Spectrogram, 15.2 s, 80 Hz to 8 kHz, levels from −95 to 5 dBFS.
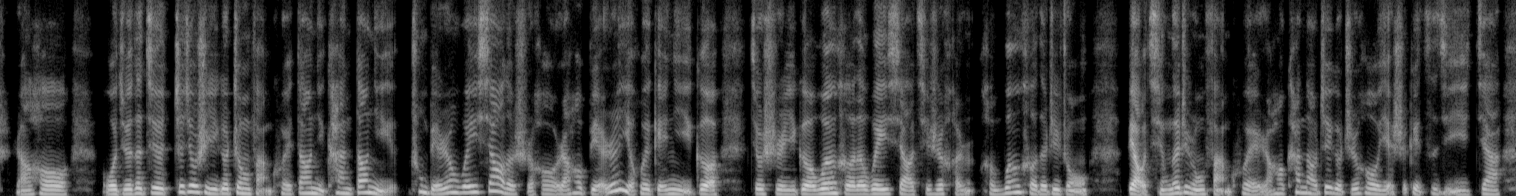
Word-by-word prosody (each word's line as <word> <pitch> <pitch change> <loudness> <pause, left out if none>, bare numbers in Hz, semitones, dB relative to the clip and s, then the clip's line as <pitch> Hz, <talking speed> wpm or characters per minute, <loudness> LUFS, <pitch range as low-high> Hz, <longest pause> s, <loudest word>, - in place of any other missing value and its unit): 然 165 - -3
后 170 -2 +1 0.3
我 175 0 +3
觉 185 +1 +1
得 205 - +4
这 205 0 +3
这 255 +6 -1
就 260 0 +4
是 245 -4 0
一 190 -2 +3
个 195 0 +3
正 200 -1 +1
反 - - -6
馈。 185 - -5
当 210 +1 0
你 205 - +1
看 215 -7 -3
当 235 +3 +2
你 300 +5 -2
冲 265 -3 0
别 175 -6 0
人 235 +6 +1
微 245 +1 +3
笑 280 +2 +1
的 190 -4 0
时 150 -4 -6
候， 175 -1 -5
然 165 +1 -1
后 220 0 -3
别 180 -2 -1
人 315 +5 +3
也 285 - +4
会 190 -2 0
给 170 -1 -2
你 180 -1 +1
一 - - -2
个 175 -2 +3 0.3
就 185 - +1
是 180 -2 -1
一 165 - -2
个 170 -1 +4
温 200 +3 +5
和 175 -4 +1
的 175 0 +4
微 185 0 +4
笑， 185 -3 -1
其 160 +3 -7
实 180 +1 -1
很 300 +10 -7
很 170 -3 -7
温 235 +5 +1
和 190 -8 -1
的 170 0 +1
这 180 -1 +1
种 - - -2 0.4
表 - - +6
情 175 0 -2
的 210 - +3
这 235 - 0
种 175 -2 +2
反 - - -3
馈， 180 -6 -4
然 - - -6
后 195 - -3
看 240 +3 -3
到 190 -5 -2
这 230 -3 0
个 185 - +1
之 190 +1 -2
后 200 -3 0
也 165 - -2
是 - - -6
给 - - -3
自 190 - -9
己 - - -7
一 155 -1 -4
加 170 -2 -3
185 Hz, 305 characters per minute, -23 LUFS, 175-220 Hz, 0.4 s, 表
